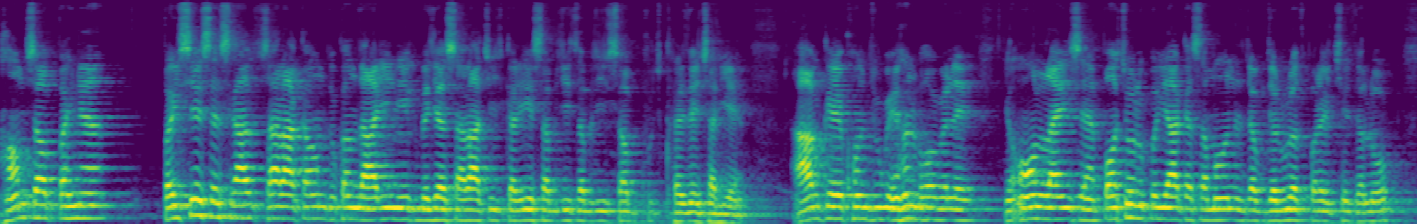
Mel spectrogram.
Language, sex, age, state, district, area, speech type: Maithili, male, 60+, Bihar, Samastipur, urban, spontaneous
